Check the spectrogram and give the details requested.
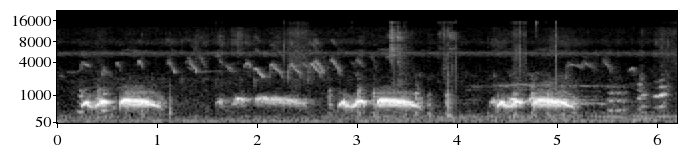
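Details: Spotted dove cooing in low, mellow phrases, each a short note followed by a longer hooting coo, repeated about three times over six seconds, with thin high chirps and twitters of other small birds behind.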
